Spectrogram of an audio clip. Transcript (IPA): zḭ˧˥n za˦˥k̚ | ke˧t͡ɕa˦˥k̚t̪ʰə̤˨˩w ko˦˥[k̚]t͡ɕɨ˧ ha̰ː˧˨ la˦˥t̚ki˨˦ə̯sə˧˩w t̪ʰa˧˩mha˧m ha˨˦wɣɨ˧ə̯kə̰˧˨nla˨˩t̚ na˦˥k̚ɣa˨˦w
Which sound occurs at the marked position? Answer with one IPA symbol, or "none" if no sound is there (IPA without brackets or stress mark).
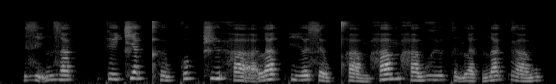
k̚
